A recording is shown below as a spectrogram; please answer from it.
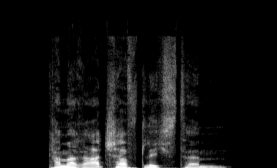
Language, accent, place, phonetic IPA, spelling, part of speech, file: German, Germany, Berlin, [kaməˈʁaːtʃaftlɪçstəm], kameradschaftlichstem, adjective, De-kameradschaftlichstem.ogg
- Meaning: strong dative masculine/neuter singular superlative degree of kameradschaftlich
